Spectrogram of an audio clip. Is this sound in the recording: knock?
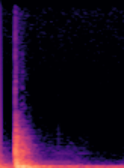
yes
